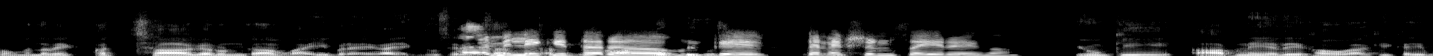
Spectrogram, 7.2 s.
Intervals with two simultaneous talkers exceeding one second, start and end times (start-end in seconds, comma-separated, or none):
2.3-4.2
